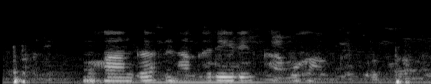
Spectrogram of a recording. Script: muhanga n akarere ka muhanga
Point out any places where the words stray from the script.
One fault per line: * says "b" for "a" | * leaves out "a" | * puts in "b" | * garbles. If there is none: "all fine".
all fine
